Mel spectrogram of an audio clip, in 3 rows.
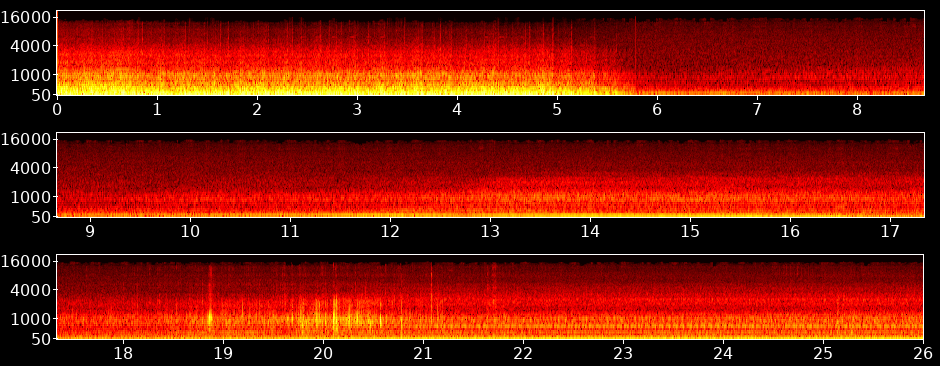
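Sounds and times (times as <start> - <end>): car engine idling: 15.4 - 26.0.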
